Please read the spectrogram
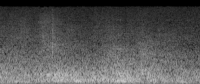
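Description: A congregation sitting down in church pews after standing: a steady rustle and shuffle of clothing, bodies and wooden seats.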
